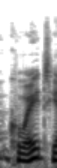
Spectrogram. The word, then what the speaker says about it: Kuwait: That's how you say it? Kuwait? – Yep, that's how I would say it. Yeah, Kuwait, yep.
